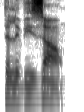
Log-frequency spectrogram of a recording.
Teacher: And when it comes to ver televisão, watching TV, notice how the S in televisão is sandwiched right between two vowels? In European Portuguese, whenever an S sits between two vowels, it makes a really distinct Z sound.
